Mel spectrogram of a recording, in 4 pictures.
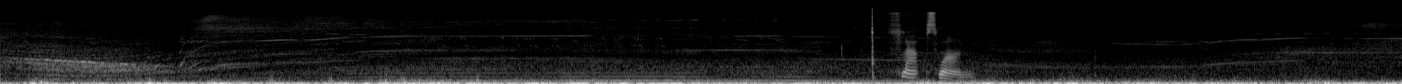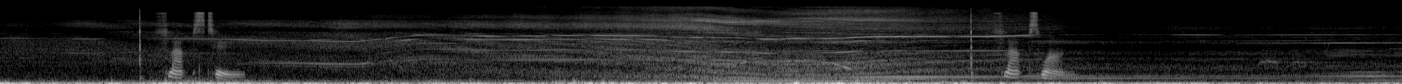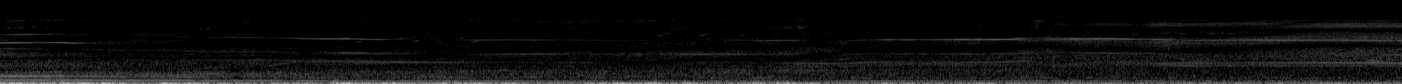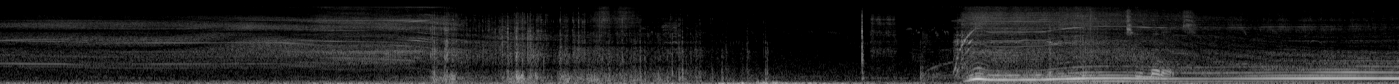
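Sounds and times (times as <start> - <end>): wind rumble on microphone: 0.0 - 24.0
model plane motor and propeller humming: 0.0 - 56.0.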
